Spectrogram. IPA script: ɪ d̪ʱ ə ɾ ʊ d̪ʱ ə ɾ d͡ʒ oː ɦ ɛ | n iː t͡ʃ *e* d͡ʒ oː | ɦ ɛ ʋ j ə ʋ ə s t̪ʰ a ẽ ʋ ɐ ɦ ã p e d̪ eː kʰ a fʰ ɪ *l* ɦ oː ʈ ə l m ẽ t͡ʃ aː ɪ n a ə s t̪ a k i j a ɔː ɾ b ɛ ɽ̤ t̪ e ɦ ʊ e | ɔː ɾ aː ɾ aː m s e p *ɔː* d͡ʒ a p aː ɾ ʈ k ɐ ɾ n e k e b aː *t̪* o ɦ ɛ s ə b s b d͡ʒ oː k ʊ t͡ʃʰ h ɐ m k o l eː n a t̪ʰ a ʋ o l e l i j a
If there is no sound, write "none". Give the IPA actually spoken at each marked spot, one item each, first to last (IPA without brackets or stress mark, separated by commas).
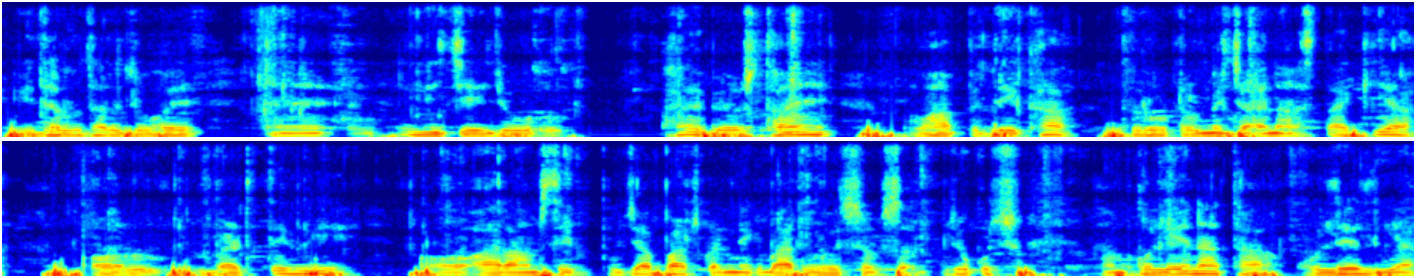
e, ɾ, uː, d̪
